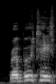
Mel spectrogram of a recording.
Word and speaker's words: Roboute: Back to Roboute. That is how you pronounce his name, by the way.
